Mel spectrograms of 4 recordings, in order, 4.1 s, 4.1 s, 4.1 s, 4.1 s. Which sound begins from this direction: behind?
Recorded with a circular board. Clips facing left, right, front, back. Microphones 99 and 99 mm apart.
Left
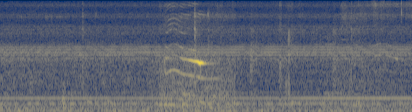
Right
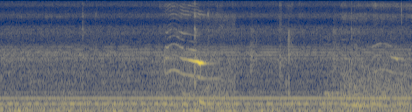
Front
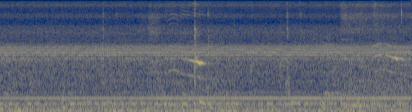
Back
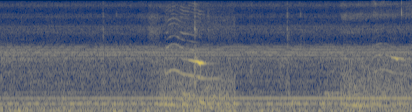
A cat meowing, at 1.6 s.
